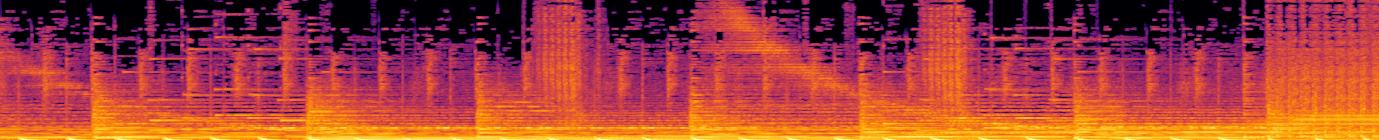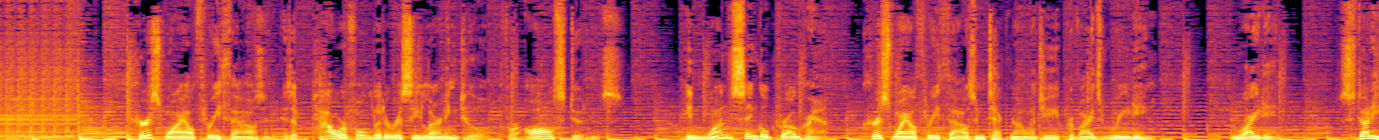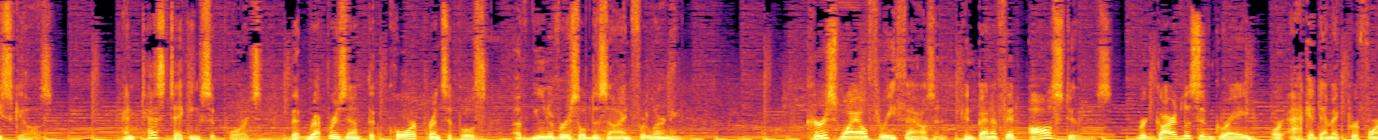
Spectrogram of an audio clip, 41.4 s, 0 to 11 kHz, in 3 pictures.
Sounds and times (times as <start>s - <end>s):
Music: 0.0s - 41.3s
Speech: 15.1s - 20.0s, 20.6s - 25.4s, 26.1s - 28.1s, 28.8s - 34.4s, 35.6s - 41.3s.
